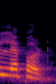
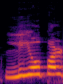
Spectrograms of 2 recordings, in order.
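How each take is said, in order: First: The first syllable sounds like leh. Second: The first syllable sounds like lee-oh. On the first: The speaker calls it right. "इसको हम बोलते हैं लेपर्ड" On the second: The speaker calls it wrong. "लियोपर्ड नहीं बोलते"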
